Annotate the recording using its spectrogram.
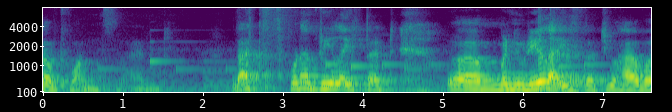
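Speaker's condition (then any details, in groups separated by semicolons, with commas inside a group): Cerebral palsy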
